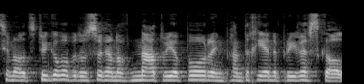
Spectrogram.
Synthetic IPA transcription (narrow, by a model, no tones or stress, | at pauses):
tʰɪmodd̥winɡʊbɔdbɔːdɔnsʊnjɔnɔvnadwɪɔbɔɾɪŋpʰandəχiːənəbriːvəskɔlˠ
